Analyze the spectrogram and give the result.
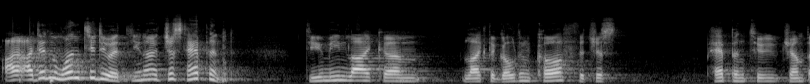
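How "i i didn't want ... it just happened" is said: whiny excuse. Retold or imitated. Mocking a sinner's excuse.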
